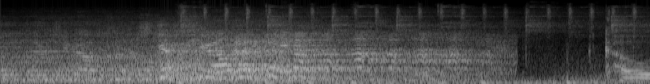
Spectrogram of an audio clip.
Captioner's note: laughter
